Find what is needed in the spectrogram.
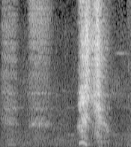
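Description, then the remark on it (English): A woman at a shop checkout gives a single sharp sneeze, a quick breathy intake followed by a loud explosive release, with faint hissy breaths before it and quiet afterward. “She stood there waiting for the standard reaction everyone has to hearing a sneeze.”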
